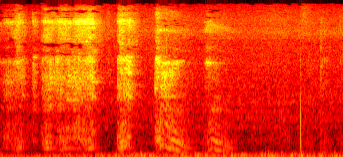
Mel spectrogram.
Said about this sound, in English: But let me clear my throat.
